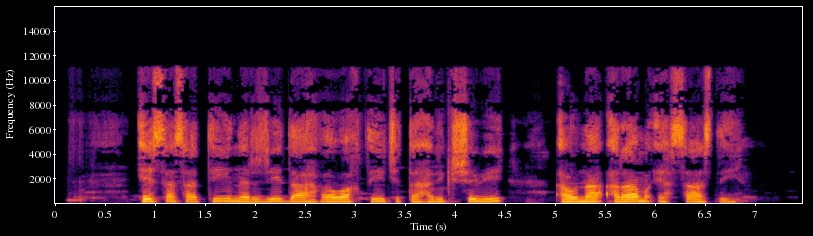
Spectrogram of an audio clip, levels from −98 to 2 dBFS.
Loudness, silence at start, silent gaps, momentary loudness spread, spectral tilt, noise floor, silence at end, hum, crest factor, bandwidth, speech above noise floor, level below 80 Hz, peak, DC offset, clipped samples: -17 LUFS; 0.15 s; none; 8 LU; -4.5 dB/octave; -61 dBFS; 0.65 s; none; 16 dB; 11.5 kHz; 44 dB; -62 dBFS; -2 dBFS; under 0.1%; under 0.1%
